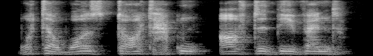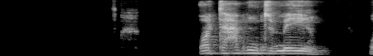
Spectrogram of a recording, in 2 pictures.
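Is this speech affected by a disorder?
Yes: traumatic brain injury; speech.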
